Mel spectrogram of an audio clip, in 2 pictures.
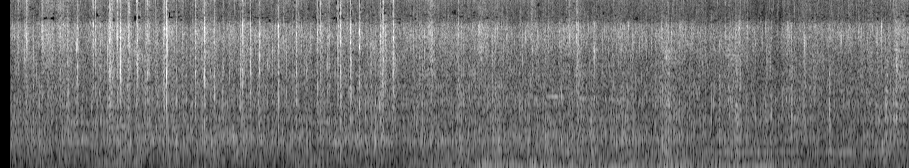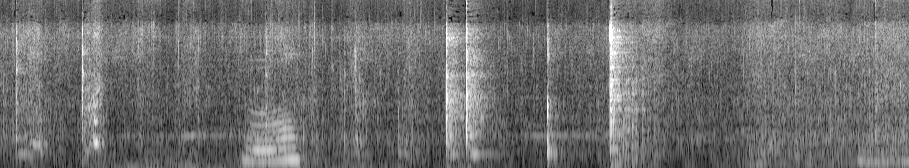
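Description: Eggplant and pork adobo sizzling in its sauce in a wok, stirred with a wooden spatula that scrapes and clicks against the pan. A few sharp knocks stand out about ten seconds in and again near fourteen and fifteen seconds.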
